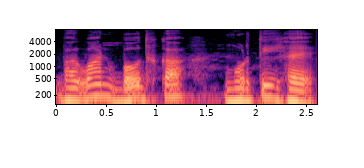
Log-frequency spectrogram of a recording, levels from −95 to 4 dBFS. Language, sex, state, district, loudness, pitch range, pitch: Hindi, male, Jharkhand, Ranchi, -16 LUFS, 140-170 Hz, 150 Hz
